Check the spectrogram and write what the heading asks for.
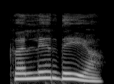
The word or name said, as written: ಕಲ್ಲೆರ್ದೆಯ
